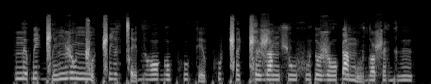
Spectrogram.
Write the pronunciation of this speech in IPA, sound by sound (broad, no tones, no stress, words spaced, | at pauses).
nɘɓeɡ͡ǁeŋ ʐuŋ͡ǁṵǁiə̯ǀḛ dʱɔɡɔkʷʰɐ kḛkʷʰɘ ǁɘǁɨʐaŋʃu xʷɨɗoʐoɠa mṵdɔʂɘ ɡʱɨ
